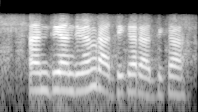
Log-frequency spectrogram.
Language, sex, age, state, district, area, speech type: Dogri, female, 18-30, Jammu and Kashmir, Jammu, rural, conversation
